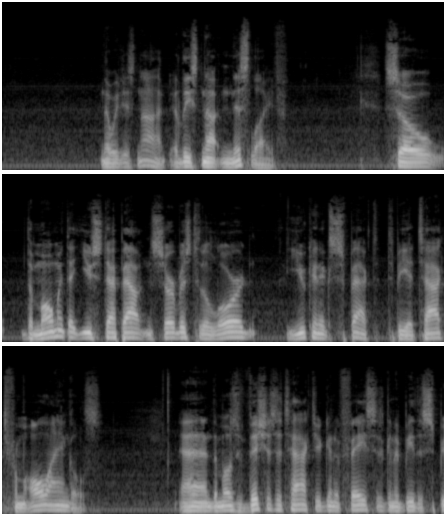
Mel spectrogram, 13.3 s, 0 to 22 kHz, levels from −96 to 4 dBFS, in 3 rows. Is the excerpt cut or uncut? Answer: uncut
